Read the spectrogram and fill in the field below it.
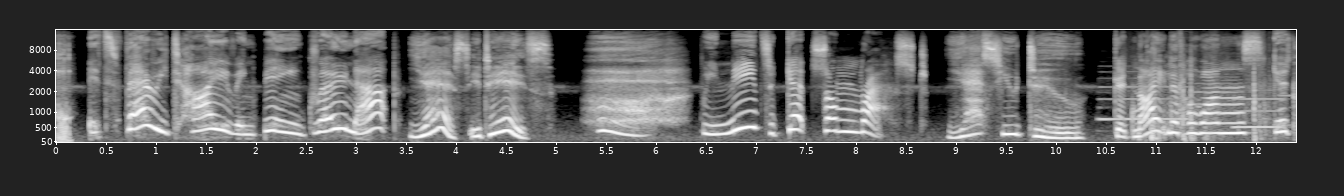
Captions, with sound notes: - Snort! It's very tiring being a grown-up. - Yes, it is. - (yawning) We need to get some rest. - Yes, you do. - Good night, little ones.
